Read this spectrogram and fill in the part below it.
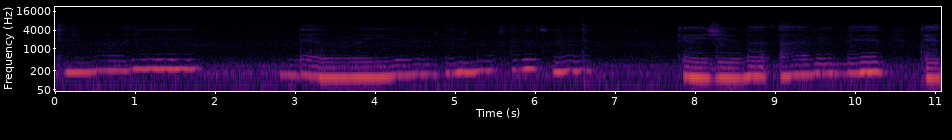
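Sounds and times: man humming a tune: 0:00.0 - 0:01.9, 0:02.8 - 0:06.8.

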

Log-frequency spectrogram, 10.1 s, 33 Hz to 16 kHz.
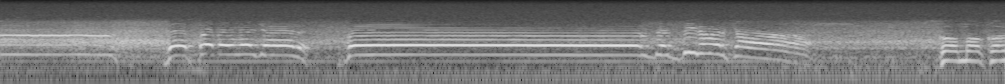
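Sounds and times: male commentator shouting: 0:00.0 - 0:08.1.

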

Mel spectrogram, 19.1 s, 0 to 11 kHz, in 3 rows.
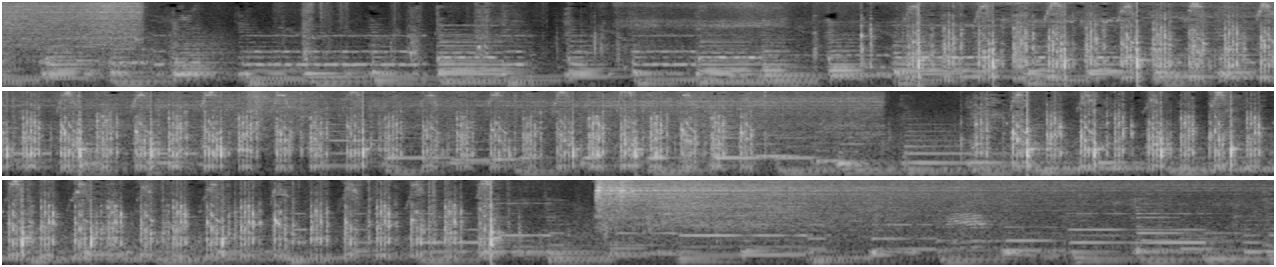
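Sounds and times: upbeat music with stepping bass: 0:00.0 - 0:19.0.

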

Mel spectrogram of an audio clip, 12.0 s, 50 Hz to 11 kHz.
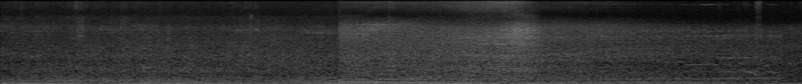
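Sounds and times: vehicle engines rumbling: 0:00.0 - 0:12.0
vehicle passing close: 0:05.1 - 0:09.8.

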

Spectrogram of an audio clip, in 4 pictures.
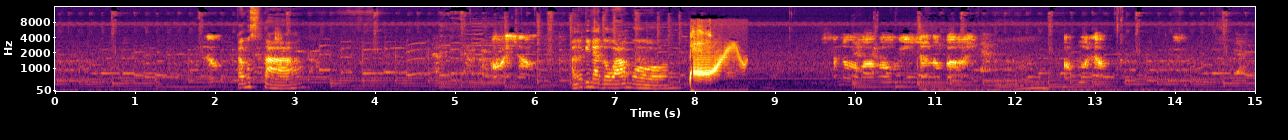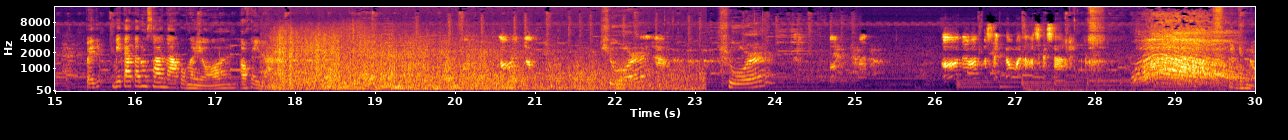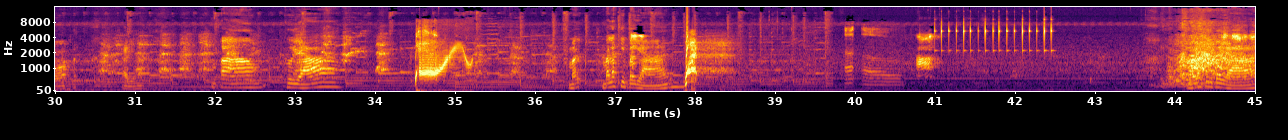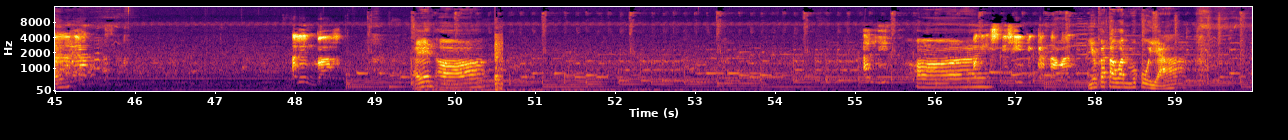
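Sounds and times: background music: 0:00.0 - 0:08.7, 0:09.8 - 0:25.3, 0:26.1 - 0:39.9, 0:48.6 - 0:59.9
cartoon boing: 0:08.0 - 0:08.7, 0:34.5 - 0:35.4.

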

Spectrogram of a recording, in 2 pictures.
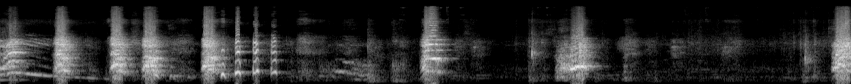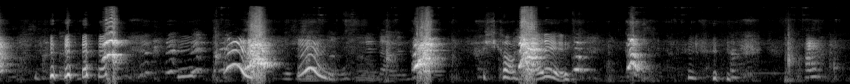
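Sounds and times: small dog barking: 0:00.0 - 0:02.3, 0:04.2 - 0:04.6, 0:05.6 - 0:06.1, 0:08.3 - 0:08.7, 0:09.5 - 0:09.8, 0:10.8 - 0:11.4, 0:12.6 - 0:13.0, 0:13.7 - 0:15.1.

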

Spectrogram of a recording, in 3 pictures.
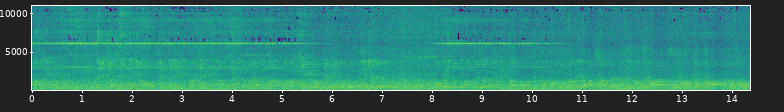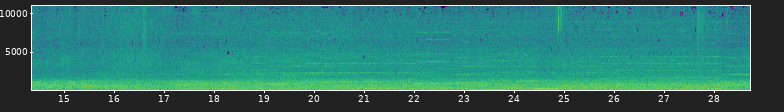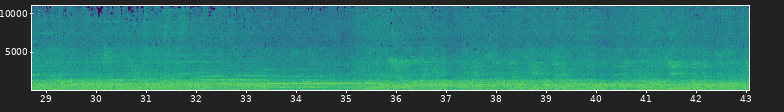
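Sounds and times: high-speed trains running: 0:00.0 - 0:43.0.

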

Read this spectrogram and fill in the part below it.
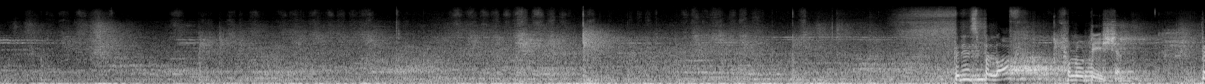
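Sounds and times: chalk scratching on blackboard: 0:00.0 - 0:09.6
rumbling room noise: 0:00.0 - 0:11.0.

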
